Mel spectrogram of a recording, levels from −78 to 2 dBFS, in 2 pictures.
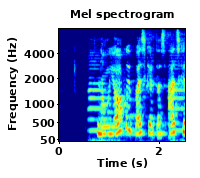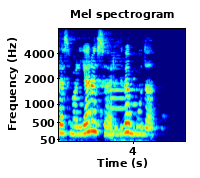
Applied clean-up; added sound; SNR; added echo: classical method WPE with log-MMSE.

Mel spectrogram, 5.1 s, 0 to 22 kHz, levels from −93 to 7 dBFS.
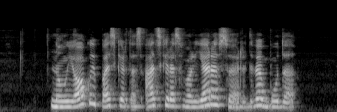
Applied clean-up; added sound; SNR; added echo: none; none; none; none.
